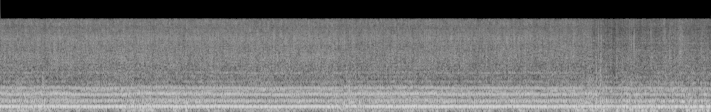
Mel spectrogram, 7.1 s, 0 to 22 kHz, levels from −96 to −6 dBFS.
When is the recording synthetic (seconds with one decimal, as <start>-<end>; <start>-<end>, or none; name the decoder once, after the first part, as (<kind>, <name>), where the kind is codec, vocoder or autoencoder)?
0.0-5.9 (vocoder, Vocos); 6.5-7.1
